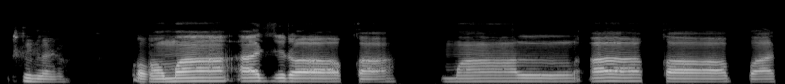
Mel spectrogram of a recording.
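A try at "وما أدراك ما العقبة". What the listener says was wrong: আপনি আবার বাত বলছেন, ওখানে বাহ, হা উচ্চারণ করতে হবে, গোলতা আছে।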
